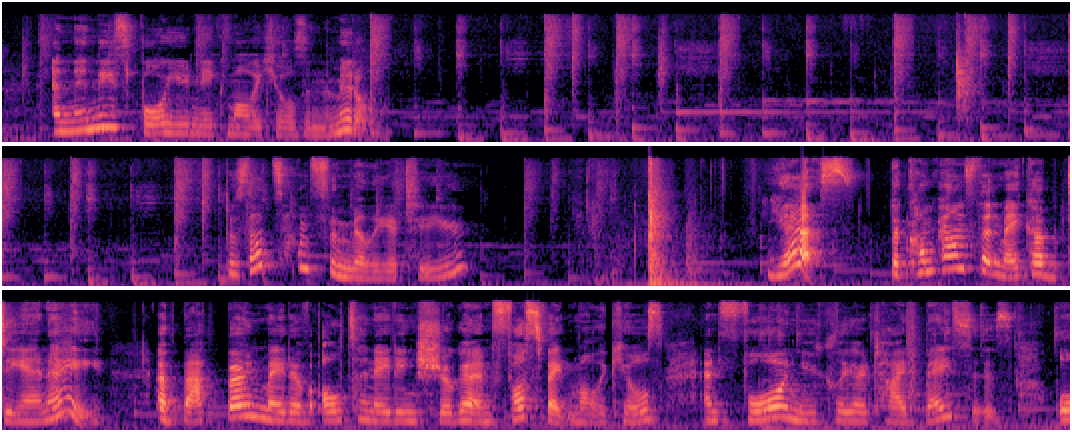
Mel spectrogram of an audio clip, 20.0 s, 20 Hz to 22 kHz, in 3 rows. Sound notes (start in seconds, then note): 2.6 introspective music; 10.3 hand thumping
